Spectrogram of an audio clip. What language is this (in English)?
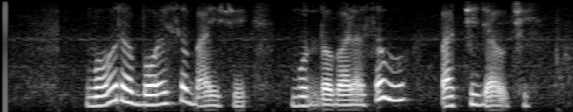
Odia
